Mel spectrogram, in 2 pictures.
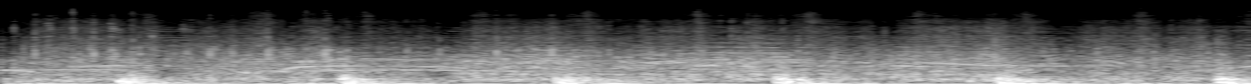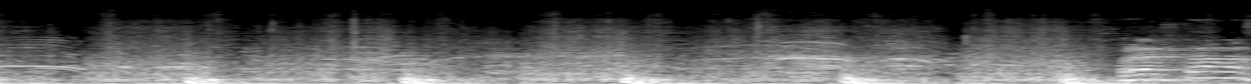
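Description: Crowd cheering and applauding, with shouts rising over it. Under it a bass drum beats a steady march time, about one stroke a second.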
